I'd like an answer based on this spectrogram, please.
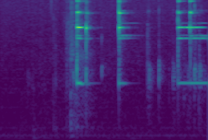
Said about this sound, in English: I hear. Oh, I'm being summoned. I've got to go. Oh, is that the bell from the Dowager Countess's chambers? I think she needs you to draw a bath.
